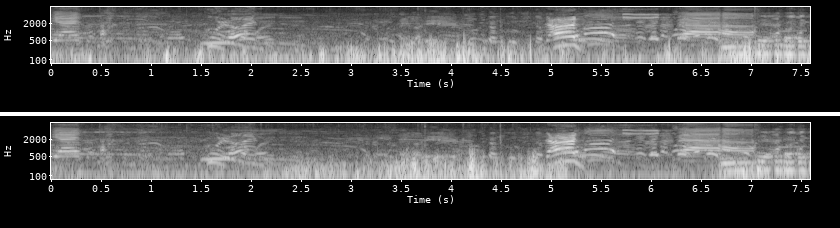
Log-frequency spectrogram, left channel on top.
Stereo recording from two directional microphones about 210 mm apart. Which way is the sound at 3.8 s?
45° left (ahead or behind).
